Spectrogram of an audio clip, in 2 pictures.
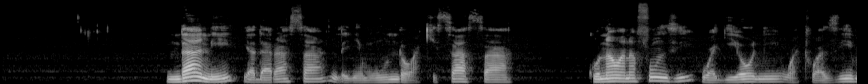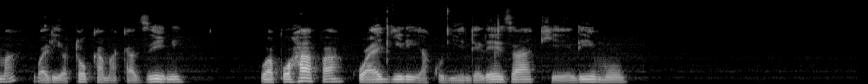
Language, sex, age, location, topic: Swahili, male, 36-49, Dar es Salaam, education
